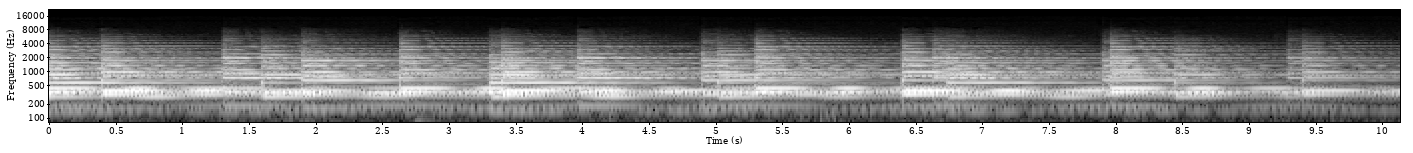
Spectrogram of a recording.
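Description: Church bells ringing a peal, several bells struck one after another about twice a second, each note ringing on into the next.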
